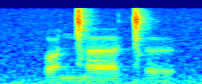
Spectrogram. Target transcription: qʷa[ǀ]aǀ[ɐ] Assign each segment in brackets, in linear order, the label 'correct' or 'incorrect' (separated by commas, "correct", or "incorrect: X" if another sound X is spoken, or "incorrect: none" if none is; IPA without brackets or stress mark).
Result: incorrect: ŋ͡ǀ, correct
